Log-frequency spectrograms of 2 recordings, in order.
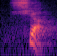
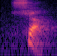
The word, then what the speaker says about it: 下: This new character for under, below, or the verb to go down, descend, is pronounced fourth tone, 下, 下.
